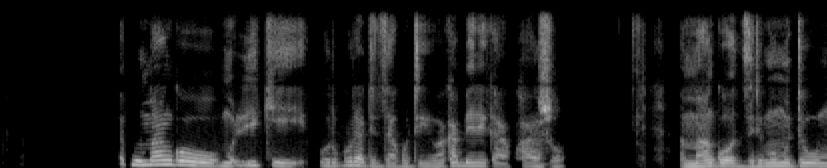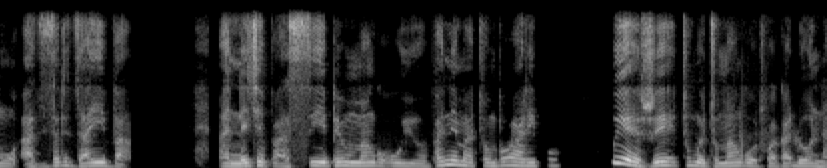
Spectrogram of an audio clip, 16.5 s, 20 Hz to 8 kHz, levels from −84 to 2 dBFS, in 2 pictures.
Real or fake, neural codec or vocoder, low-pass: real; none; 7.2 kHz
